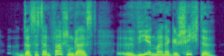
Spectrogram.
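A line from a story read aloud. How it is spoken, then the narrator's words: Exclaiming. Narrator (German): rief Lena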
